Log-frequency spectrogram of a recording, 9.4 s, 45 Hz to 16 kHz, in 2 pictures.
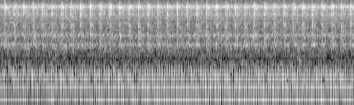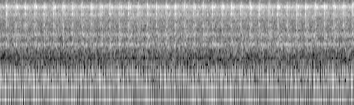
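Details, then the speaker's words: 1995–2001 Ford Ranger 2.5 after timing belt replacement, idling on restart: rapid light ticking about four per second pointing to the valvetrain, much louder than the slight tick it had before the job; cause not confirmed, idle to be raised to check. "because if it had a tick when you started, the tick will be there when you get it started up again. This one had a slight tick, nothing like this."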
